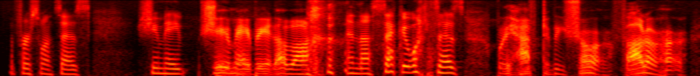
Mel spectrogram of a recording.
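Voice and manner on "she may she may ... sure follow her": put-on little alien voice. Retelling a scene where one demon speaks to another: Yoda voice. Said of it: "I kinda went Yoda, I think".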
